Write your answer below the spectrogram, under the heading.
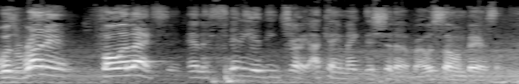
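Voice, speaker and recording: Over light background noise, a man speaks at a fairly quick pace with big swings in loudness. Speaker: speaker. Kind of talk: public speech to crowd. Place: street. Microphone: handheld.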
